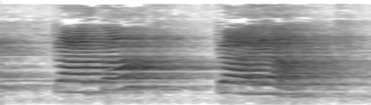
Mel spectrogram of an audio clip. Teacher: विसर्ग का जब भी हम लोग उच्चारण करते हैं तो उसमें हमें एक हा छिपा हुआ मिलता है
